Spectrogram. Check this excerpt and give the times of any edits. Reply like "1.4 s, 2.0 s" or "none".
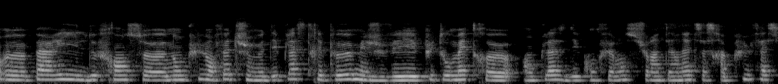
none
